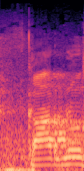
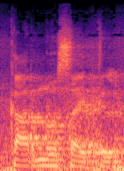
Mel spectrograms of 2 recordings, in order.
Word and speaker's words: Carnot cycle: कार्नोट साइकिल, कार्नोसाइकिल, आप इसको कार्नोट पढ़ सकते हैं बट करेक्ट प्रोनाउंसिएशन इज कार्नोसाइकिल।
